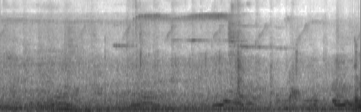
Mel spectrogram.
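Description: Racing pigeons return home during a derby in Aparri, Cagayan, with soft cooing and bird calls over a constant outdoor rumble and passing traffic.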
